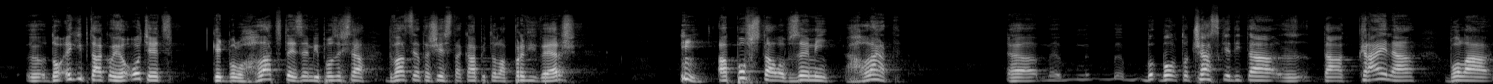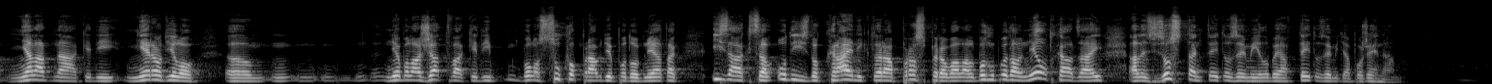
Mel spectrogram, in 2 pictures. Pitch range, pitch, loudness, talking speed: 170-200 Hz, 180 Hz, -22 LUFS, 130 wpm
